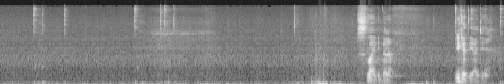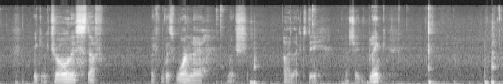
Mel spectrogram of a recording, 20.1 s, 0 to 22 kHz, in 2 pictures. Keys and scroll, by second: 3.3 space, 8.5 space, 10.3 space, 13.6 space, 17.5 u.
